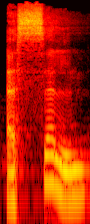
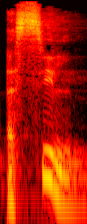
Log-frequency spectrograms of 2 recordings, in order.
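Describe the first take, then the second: First: The S is followed by an 'a' vowel. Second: The S is followed by an 'i' vowel. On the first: The speaker calls it wrong. "فالسين مشددة مكسورة وليست مفتوحة، فلا تقل" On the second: The speaker calls it right. "فالسين مشددة مكسورة ... بل"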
